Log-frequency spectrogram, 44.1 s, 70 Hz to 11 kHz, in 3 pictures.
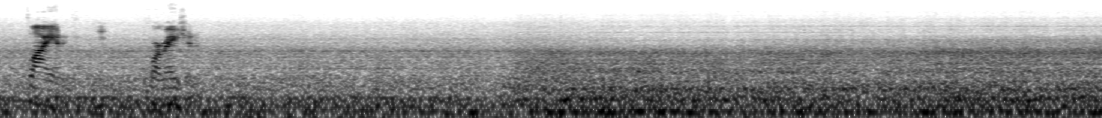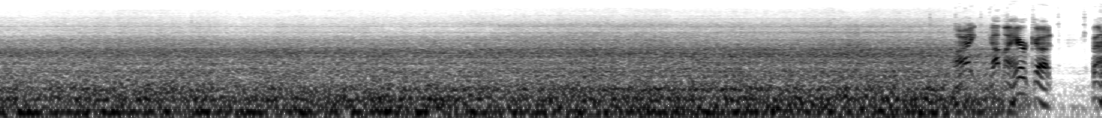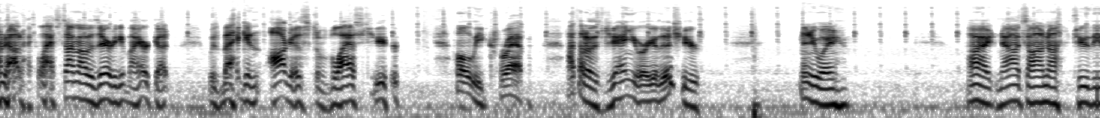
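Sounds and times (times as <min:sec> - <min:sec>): car engine humming: 0:00.0 - 0:44.0.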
